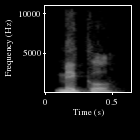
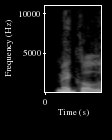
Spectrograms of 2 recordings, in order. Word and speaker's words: Mikkel: Yeah, kind of like not nickel, but Mikkel. Mikkel. – Mikkel. Mikkel. Like pickle. Pickle, nickel, Mikkel. – Yeah, exactly. – Mikkel.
